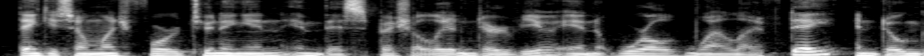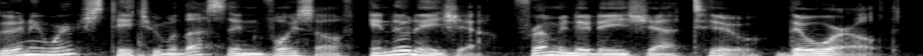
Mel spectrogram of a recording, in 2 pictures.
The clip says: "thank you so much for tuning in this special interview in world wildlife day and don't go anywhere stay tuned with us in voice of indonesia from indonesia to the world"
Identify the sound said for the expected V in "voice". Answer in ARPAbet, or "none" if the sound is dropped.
V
